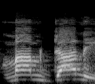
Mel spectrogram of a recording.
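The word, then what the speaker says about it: Mamdani: What is This is New York City Mayor So on Mom Daddy, pronounced Mom Daddy.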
